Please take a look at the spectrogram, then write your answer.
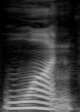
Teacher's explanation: a lot of people don't realize it's a W sound even though it's an O. 1. It's pronounced the same way as like I won a prize.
